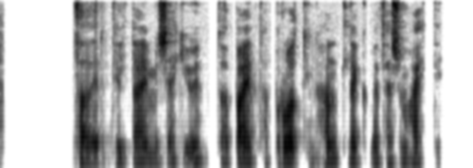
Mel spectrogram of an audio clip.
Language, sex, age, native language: Icelandic, male, 40-49, Icelandic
